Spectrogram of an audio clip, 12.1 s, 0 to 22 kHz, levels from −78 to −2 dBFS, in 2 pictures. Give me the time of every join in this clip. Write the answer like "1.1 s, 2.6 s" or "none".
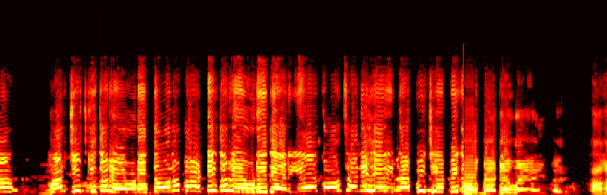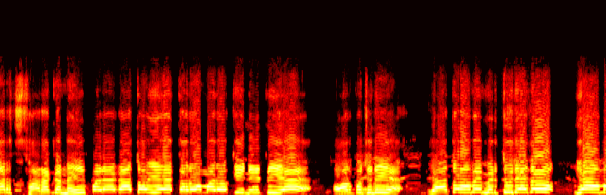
4.6 s

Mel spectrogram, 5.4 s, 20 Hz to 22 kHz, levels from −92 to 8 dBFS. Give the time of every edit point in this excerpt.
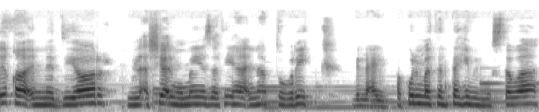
1.2 s, 3.9 s

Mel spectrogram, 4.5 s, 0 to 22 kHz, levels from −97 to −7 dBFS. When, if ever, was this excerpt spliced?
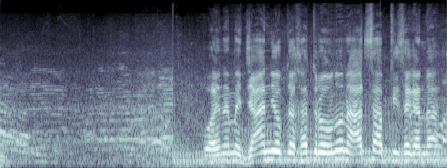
1.6 s

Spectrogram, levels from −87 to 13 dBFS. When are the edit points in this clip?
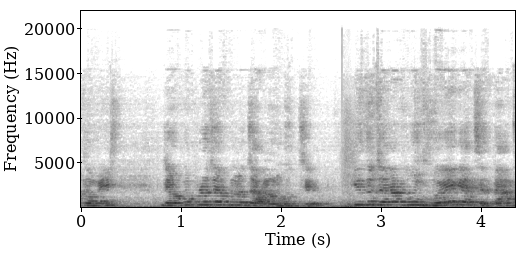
2.6 s

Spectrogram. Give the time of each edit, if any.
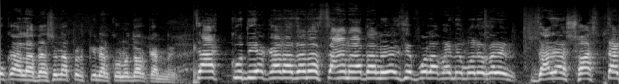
1.9 s, 5.2 s

